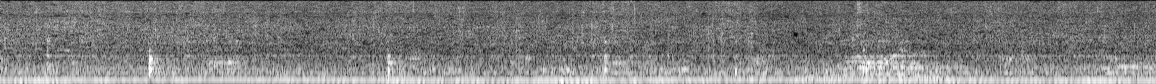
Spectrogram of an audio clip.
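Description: Bay leaves, garlic and ginger sizzle in hot oil in a pan, a steady crackling fry with occasional stirring clicks, a low hum underneath and no talk.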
